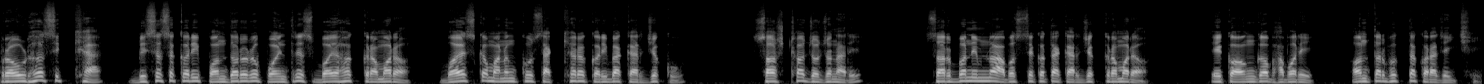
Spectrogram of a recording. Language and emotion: Odia, neutral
